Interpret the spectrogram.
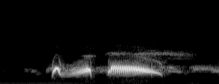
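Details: Spotted dove calling, meant to rouse and train decoy birds: a short hooting note sliding into a longer, steady, mellow coo, then fainter wavering murmurs.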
